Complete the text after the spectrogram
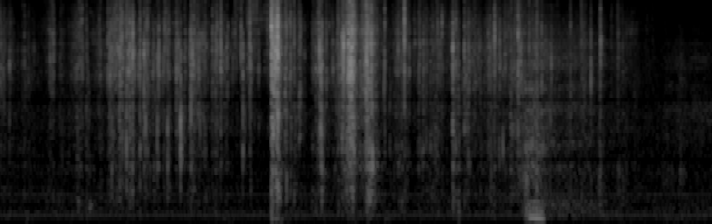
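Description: A foil wrapper crinkles as it is torn open.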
